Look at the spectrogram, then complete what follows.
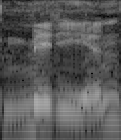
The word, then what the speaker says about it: Midian: And for those of you who think this sounds familiar, you can think of a name that rhymes with Midian to know what that's all about. And the name is Gideon.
